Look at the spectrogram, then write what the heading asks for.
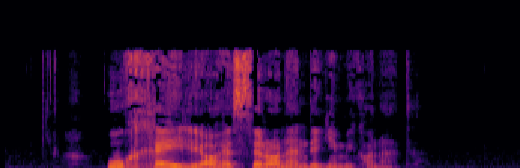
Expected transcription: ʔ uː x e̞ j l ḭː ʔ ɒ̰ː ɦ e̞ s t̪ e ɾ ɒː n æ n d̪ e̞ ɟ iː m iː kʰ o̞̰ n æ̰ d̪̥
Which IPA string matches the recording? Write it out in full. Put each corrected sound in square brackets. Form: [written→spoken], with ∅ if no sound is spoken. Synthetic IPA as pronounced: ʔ uː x e̞ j l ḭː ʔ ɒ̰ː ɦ e̞ s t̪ e ɾ ɒː n æ n d̪ e̞ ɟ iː m iː kʰ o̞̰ n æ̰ d̪̥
